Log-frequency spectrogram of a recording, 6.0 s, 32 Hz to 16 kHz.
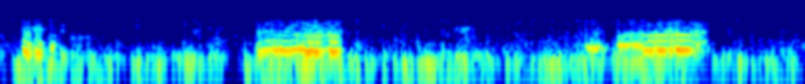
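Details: Pet dog snoring while asleep in Mumbai in 2013, recorded up close near her nose and stomach while she was ill with cancer. Soft, buzzy, humming snores swell roughly every three seconds, with quiet breathing between.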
